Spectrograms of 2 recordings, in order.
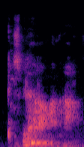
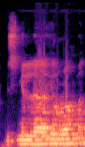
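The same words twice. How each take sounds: First: It is said quietly. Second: It is said loudly.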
